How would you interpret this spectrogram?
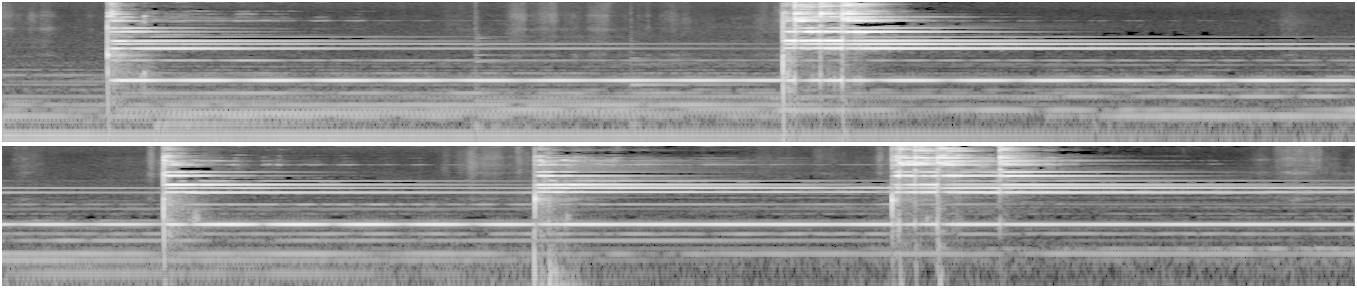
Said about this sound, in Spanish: Puedes hacerlo incluso tocando tus campanas en casa.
